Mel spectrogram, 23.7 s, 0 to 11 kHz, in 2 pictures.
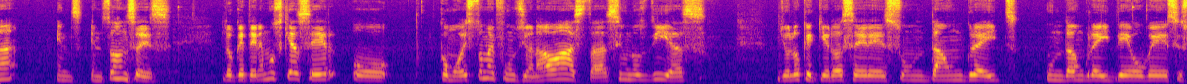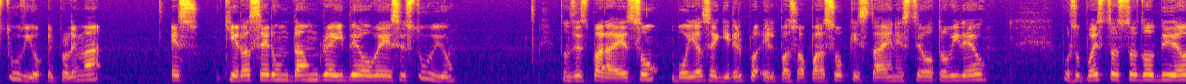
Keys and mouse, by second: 1.7 click, 11.3 click.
